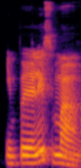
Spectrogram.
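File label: "imperialisme", Malay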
